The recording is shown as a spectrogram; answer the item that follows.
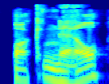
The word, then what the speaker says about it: Bucknell: Now, in the beginning of this video, he's going to name a college and he mispronounces it. It's actually called Bucknell. And this is in a town neighboring mine. So is it called Bucknell? – Bucknell is what how he pronounces it, but it's Bucknell.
